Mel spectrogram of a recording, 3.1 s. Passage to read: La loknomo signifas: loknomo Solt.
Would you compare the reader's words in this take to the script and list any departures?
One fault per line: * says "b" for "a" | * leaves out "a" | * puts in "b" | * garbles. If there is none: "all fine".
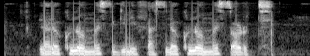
all fine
